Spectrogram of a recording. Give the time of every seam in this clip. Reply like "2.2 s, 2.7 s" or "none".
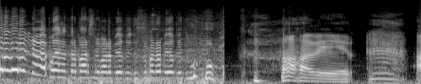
2.2 s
